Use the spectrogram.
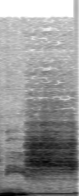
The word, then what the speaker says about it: niche: excited states of america no say niche it rhymes with quiche quiche oh good okay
